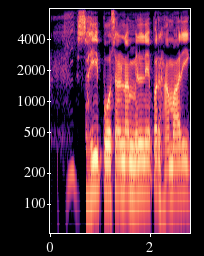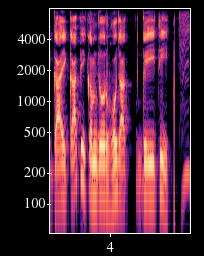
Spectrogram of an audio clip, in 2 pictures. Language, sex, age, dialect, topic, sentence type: Hindi, male, 31-35, Garhwali, agriculture, statement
